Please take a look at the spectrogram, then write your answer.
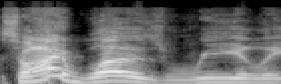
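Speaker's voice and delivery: voice cracking mid-phrase. Starting to say how excited they were for a movie, voice cracking. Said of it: "my voice just cracked there".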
